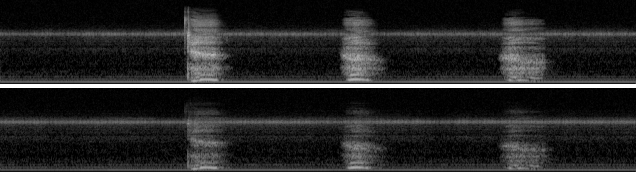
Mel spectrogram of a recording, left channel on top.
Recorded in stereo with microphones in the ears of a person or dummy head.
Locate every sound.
1.8 s a gasp: 40° left (ahead or behind), 0.9 m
